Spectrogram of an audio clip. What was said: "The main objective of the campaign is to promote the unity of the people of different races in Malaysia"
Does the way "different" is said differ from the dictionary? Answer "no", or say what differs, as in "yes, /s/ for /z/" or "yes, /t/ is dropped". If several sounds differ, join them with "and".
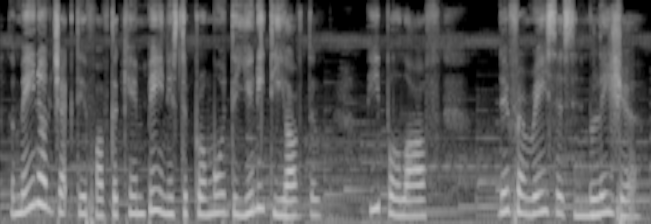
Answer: no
